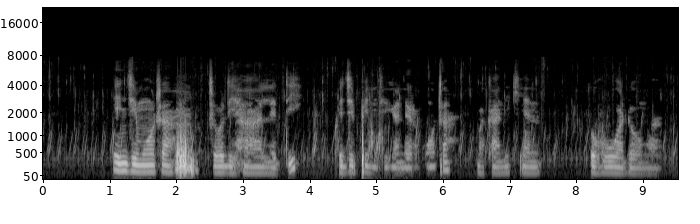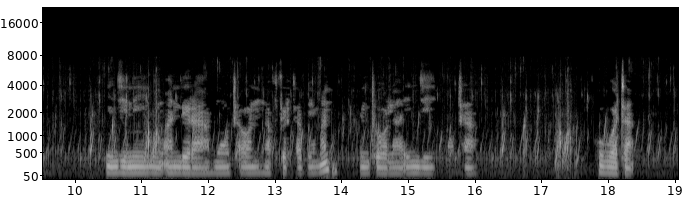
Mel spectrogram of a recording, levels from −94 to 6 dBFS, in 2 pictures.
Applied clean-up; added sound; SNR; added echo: none; Liquid; 17 dB; none.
